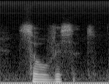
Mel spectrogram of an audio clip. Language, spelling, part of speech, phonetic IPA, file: Czech, souviset, verb, [ˈsou̯vɪsɛt], Cs-souviset.ogg
- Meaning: to be related (to be standing in relation or connection)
